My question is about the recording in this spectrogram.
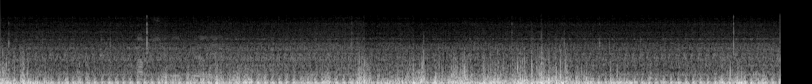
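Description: Helicopter engine and rotor running steadily with a rapid low chop. The sound cuts off suddenly near the end.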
